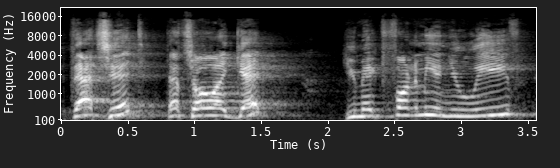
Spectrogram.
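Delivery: high, loud, disbelieving questions; indignant protest. Retold or imitated. Man dissed by six-year-old, indignant protest.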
